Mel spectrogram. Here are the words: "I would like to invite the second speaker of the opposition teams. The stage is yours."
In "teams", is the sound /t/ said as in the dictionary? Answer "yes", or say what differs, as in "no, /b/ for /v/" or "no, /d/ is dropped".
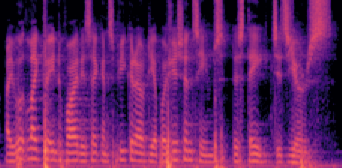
no, /s/ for /t/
